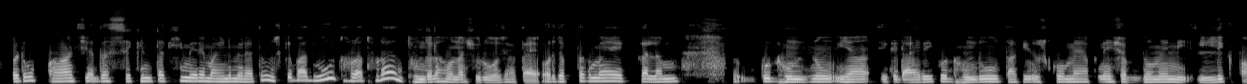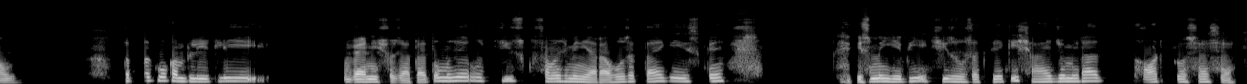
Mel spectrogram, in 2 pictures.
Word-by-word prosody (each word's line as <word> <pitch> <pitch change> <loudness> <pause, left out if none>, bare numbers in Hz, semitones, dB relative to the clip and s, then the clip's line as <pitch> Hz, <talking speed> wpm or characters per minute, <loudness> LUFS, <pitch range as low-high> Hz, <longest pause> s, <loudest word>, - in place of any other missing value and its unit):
but 145 - +1
वो 175 - +2 0.2
5 145 +1 +1
या - - +3
10 145 -1 -1
second 145 +1 -1
तक 145 - +1
ही 165 - +1
मेरे 150 -1 +4
माइंड 135 0 +2
में 135 -1 +2
रहता 130 +11 -1
है 200 - +2
उसके 170 -1 -3
बाद 180 - +1
वो 245 +10 +3
थोड़ा-थोड़ा 220 - +1 0.2
धुँधला 125 +3 +2
होना 115 -3 +1
शुरू 110 -2 -1
हो 100 - -1
जाता 115 -1 -3
है - - +1
और - - +1
जब 135 -1 0
तक 155 - +1
मैं 155 0 +3
एक 140 0 -3
कलम 130 +2 +2 0.9
को - - +5
ढूँढ़ू 125 +1 +3 0.2
या 120 0 +3 0.2
एक 115 - -3
डायरी 110 +3 +1
को - - +4
ढूँढ़ू 125 +4 +3
ताकि 120 0 -2
उसको 125 +2 -2
मैं 125 - 0
अपने 125 0 -1
शब्दों 115 +1 -1
में 120 - +3
नि 115 -2 +2
लिख 105 +5 0
पाऊँ 90 -1 -2 1.1
तब - - 0
तक 170 - -1
वो 170 - +4
कंप्लीटली 145 +1 +2 1.0
वैनिश 120 0 +4
हो 95 - 0
जाता 100 +1 -1
है - - +3
तो - - +1
मुझे 170 +2 +3
वो 165 - -1 0.2
चीज़ 85 0 -3 0.2
समझ 140 -1 +2
में 135 -1 +3
नहीं 115 -3 +3
आ - - +3
रहा 105 - +4
हो 120 - +1
सकता 135 0 -2
है 150 +2 +2
कि 150 -1 0
इसके 150 +2 -1 1.4
इसमें 135 +4 +4
ये 130 -2 +3
भी 150 - +3
एक - - -5
चीज़ 135 -1 +1
हो 120 -1 +1
सकती 125 +2 -3
है 125 - +1
कि 90 - +1
शायद 130 +1 -1
जो 140 +1 +3
मेरा 150 +2 +2
थॉट 145 -6 -4
प्रोसेस 120 0 -3
है, 95 -1 -1
130 Hz, 195 wpm, -20 LUFS, 120-145 Hz, 1.4 s, को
